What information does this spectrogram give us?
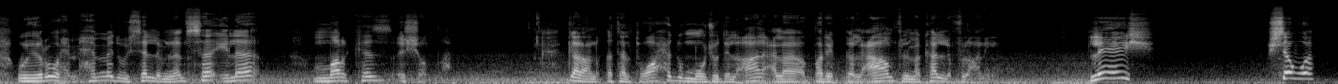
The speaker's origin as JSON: {"language": "Arabic", "country": "Kuwait", "said": "حصلت عندنا في الكويت عام 73 في شاب اسمه محمد."}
